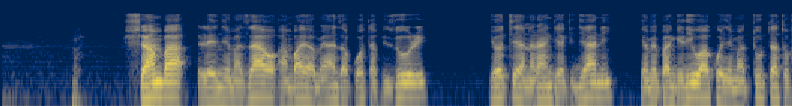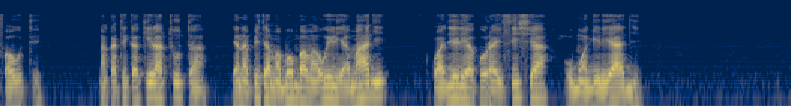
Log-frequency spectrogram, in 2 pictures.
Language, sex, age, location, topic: Swahili, male, 25-35, Dar es Salaam, agriculture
